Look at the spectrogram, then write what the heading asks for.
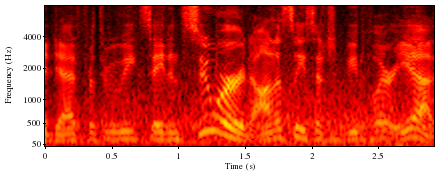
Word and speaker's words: Seward: Seward um and also I'm not saying sewer by the way everybody the first time people were talking about going going there was what is this that's a terrible name for a place but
